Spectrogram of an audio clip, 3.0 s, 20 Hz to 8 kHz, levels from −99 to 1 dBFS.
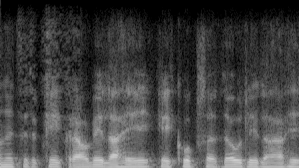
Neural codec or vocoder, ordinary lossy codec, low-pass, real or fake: codec, 16 kHz in and 24 kHz out, 0.6 kbps, FocalCodec, streaming, 2048 codes; Opus, 24 kbps; 7.2 kHz; fake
